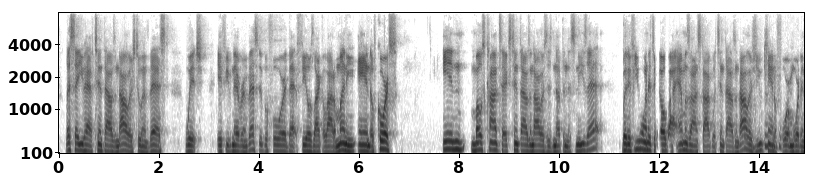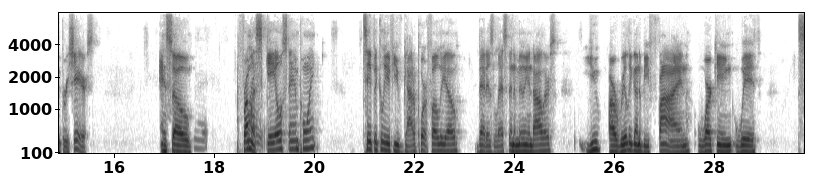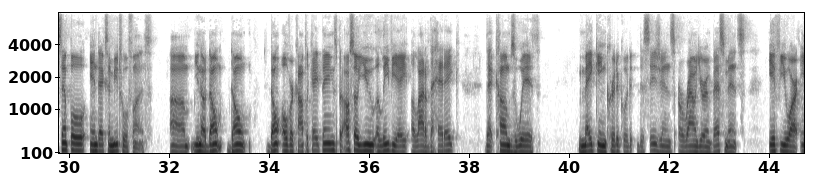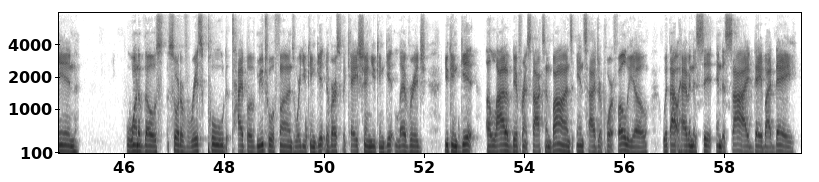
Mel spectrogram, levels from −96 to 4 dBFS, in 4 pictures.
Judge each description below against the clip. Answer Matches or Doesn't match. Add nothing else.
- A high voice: Doesn't match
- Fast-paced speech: Doesn't match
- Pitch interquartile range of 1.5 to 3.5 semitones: Matches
